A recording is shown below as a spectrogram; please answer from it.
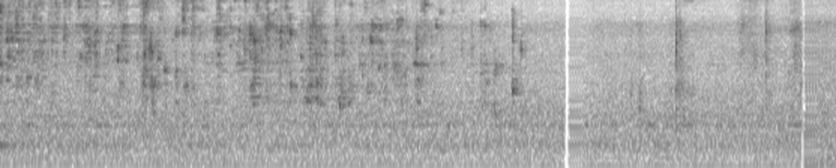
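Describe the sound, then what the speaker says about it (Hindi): Milk pours into a cooking pot, a topiya already holding a little water, while kheer is being made: a faint, steady liquid stream and drip that runs unbroken for several seconds with a brief break near the end, with no voices. "अब हम डाल रहे हैं टोपिया में दूध।"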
